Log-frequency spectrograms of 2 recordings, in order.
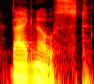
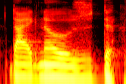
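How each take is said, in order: First: "diagnosed" said with an S sound and a final T, like diagnost; American S and T ending. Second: "diagnosed" said with a Z sound and a voiced D at the end; British Z and D ending. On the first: Teacher contrasts the American pronunciation ending in T. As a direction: end "diagnosed" on a crisp T. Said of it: "aí o som final é de T". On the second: Teacher demos the British pronunciation with Z and D. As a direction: make it "diagnozd", buzzing Z then a D. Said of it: "na pronúncia britânica dessa palavra aqui". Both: Shown as a demonstration.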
